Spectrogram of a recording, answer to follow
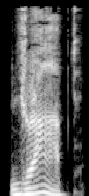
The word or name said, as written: dropt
